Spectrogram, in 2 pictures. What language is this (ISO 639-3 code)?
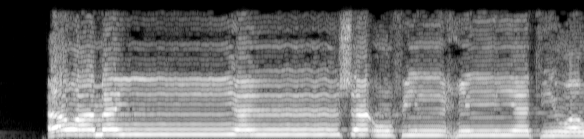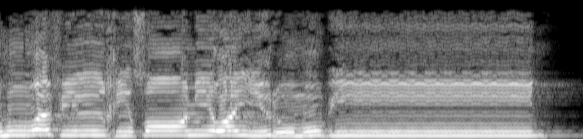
ara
